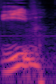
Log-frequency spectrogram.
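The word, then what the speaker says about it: Yves: by the way apparently the king's name is pronounced Eve rather than Eves as I've been pronouncing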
